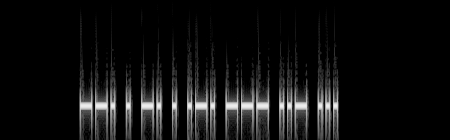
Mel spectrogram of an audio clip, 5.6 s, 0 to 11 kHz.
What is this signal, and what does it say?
Morse code, heard as a keyed tone, about 25 wpm, 700 Hz. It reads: GENEROUS
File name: Eight Letter Words - 25wpm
